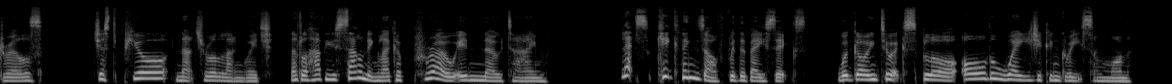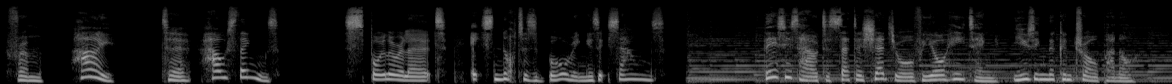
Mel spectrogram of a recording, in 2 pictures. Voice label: english british e-learning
